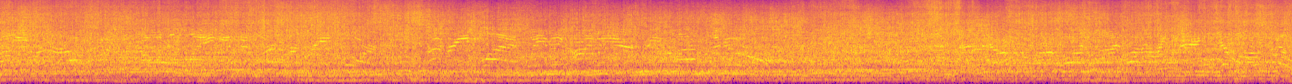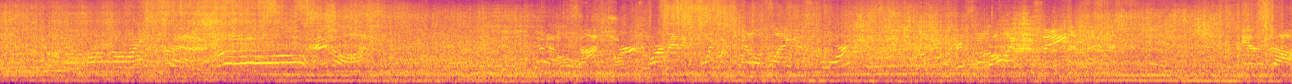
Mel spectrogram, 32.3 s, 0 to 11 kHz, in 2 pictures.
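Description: Dirt-track modified race cars' V8 engines running and revving as the cars circle the oval, heard from the grandstand, with people's voices mixed in.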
